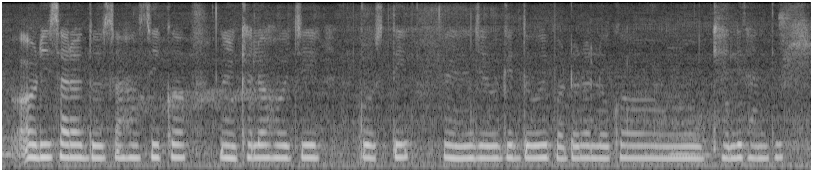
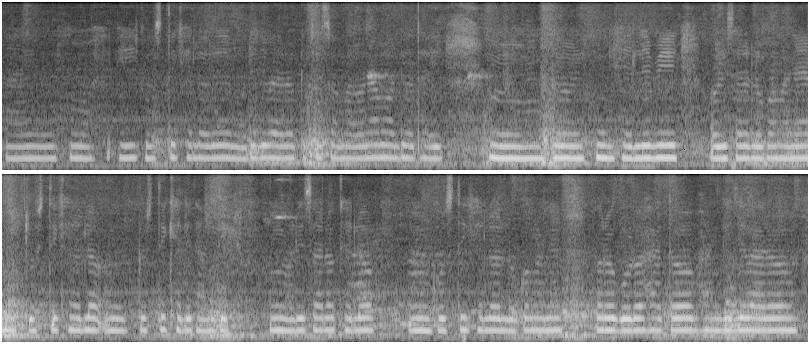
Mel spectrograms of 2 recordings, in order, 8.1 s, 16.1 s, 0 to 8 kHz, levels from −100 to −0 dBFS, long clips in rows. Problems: constant background noise, continuous background conversations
